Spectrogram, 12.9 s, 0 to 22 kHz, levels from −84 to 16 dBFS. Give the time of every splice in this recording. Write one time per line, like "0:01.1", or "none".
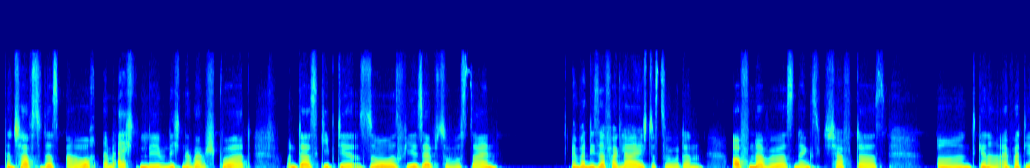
0:05.0
0:10.3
